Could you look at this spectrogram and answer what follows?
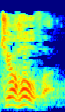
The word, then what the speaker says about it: Jehovah: So, we pronounce it Jehovah. There are different ways of pronouncing it, but this is basically the verb to be doubled, which means perfect existence.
